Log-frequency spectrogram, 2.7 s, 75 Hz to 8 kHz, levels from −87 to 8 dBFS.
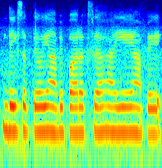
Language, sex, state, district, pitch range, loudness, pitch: Hindi, female, Haryana, Jhajjar, 200-210 Hz, -15 LUFS, 205 Hz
